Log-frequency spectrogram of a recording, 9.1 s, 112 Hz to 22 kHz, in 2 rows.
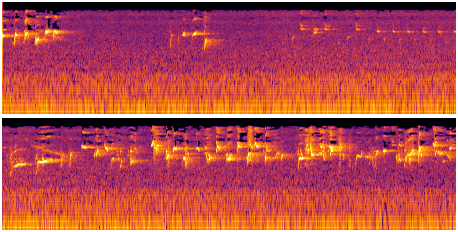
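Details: Song of a European goldfinch on 20 August 2020. Scattered high chirps and a brief thin note give way to an intense, tumbling twitter of tinkling, buzzy notes in the second half, with low droning noise beneath.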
